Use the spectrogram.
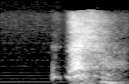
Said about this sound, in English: Now, real important here, and I'm going to sneeze.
